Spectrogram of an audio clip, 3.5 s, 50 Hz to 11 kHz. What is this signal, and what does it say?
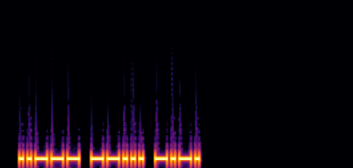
Morse code, heard as a keyed tone, about 30 wpm, 700 Hz. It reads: 27C
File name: Speed-Racing - Three Letter-Number Combinations - 25wpm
